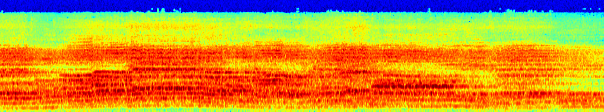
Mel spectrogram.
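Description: A choir singing slow, sustained chords that shift pitch every few seconds, growing a little quieter near the end.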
